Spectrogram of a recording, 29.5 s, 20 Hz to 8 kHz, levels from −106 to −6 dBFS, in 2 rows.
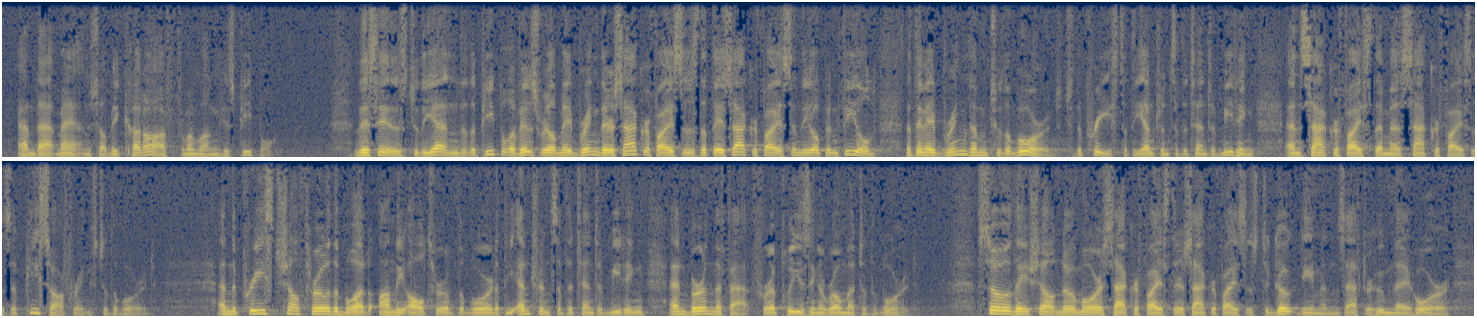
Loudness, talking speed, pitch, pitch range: -24 LUFS, 220 wpm, 125 Hz, 105-140 Hz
